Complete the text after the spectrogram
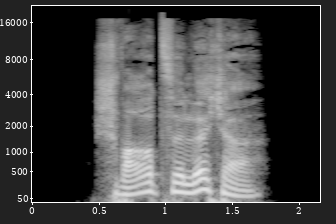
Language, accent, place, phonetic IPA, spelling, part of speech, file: German, Germany, Berlin, [ˌʃvaʁt͡sə ˈlœçɐ], schwarze Löcher, noun, De-schwarze Löcher.ogg
- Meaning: plural of schwarzes Loch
